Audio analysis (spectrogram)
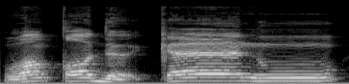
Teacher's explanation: وَقَدْ كَانُوا، قاف کو موٹا کر کے پڑھیں گے اور قاف کو دال سے ملا دیں گے، دال پر ساکن ہونے کی وجہ سے دال پر تھوڑی سی آواز کو ہلائیں گے اس لیے کہ یہ حروف قلقلہ میں سے ہے · کاف کو باریک کر کے پڑھنے کے ساتھ کاف کو ایک الف کی مقدار کھینچیں گے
